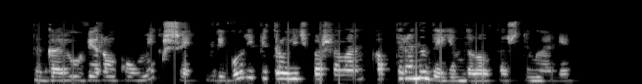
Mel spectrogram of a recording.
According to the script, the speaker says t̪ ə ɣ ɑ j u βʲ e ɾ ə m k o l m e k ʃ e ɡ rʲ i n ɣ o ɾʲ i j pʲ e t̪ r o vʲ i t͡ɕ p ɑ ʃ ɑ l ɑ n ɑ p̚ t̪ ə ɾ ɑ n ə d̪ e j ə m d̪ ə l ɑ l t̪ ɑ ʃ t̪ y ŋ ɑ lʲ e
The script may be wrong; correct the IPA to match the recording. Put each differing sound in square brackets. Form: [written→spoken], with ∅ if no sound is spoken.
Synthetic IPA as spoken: t̪ ə ɣ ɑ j u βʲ e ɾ ə m k o l m e k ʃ e ɡ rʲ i [n→∅] ɣ o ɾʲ i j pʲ e t̪ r o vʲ i t͡ɕ p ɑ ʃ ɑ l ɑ n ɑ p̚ t̪ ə ɾ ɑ n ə d̪ e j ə m d̪ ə l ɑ l t̪ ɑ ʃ t̪ y ŋ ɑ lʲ e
